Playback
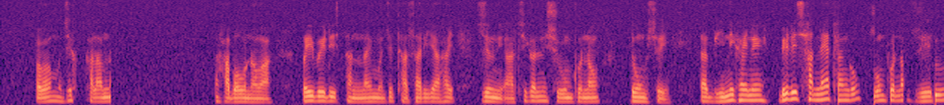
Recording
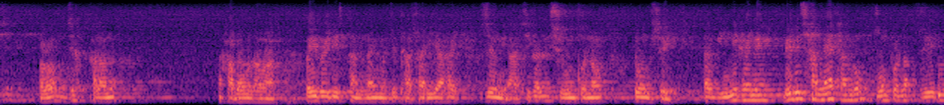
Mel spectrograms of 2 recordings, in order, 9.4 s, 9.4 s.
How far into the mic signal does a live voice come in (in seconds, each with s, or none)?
none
